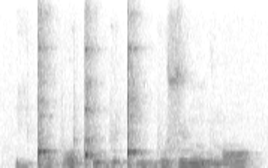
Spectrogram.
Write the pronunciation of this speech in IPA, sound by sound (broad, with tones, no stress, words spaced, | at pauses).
i̤˧˩ɡ͡ǃɔ˧˩bo˩˥ ǃʼʉ˦bʉ˦ǃʼi˩˥ bu˧˩ zʉ˦ ŋu˧˩nɔ˦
